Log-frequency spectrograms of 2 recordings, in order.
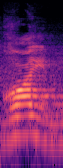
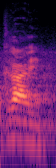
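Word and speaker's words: غين: Now my dear student, this one is Goin, not Gain.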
